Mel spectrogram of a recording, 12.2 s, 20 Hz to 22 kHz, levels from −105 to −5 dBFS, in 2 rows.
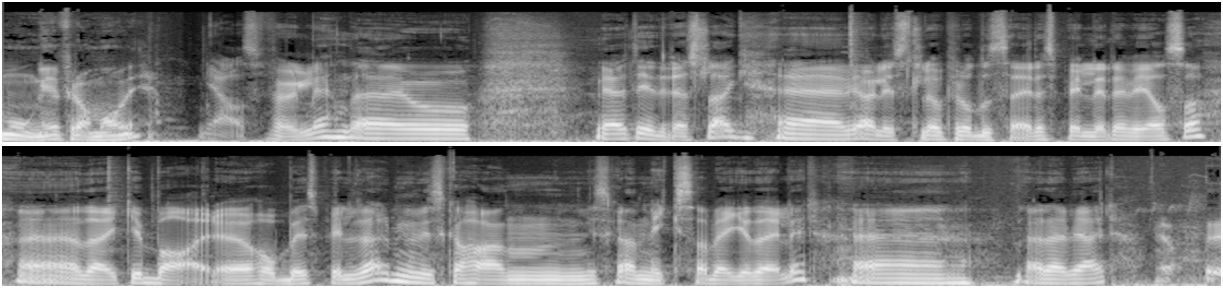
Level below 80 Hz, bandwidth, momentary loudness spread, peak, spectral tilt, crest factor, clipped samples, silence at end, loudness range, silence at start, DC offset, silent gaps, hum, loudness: -36 dBFS; 17 kHz; 7 LU; -6 dBFS; -5.5 dB/octave; 12 dB; under 0.1%; 0 s; 2 LU; 0 s; under 0.1%; none; none; -19 LUFS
